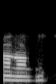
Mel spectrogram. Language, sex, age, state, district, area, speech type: Odia, female, 45-60, Odisha, Gajapati, rural, conversation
